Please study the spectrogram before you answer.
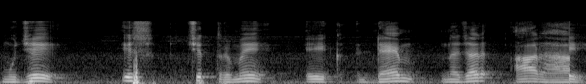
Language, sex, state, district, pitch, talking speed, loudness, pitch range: Hindi, male, Madhya Pradesh, Dhar, 115 Hz, 100 wpm, -22 LUFS, 105-130 Hz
